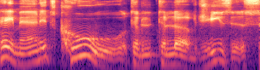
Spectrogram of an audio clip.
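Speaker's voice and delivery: very slow, patronizing, condescending cool-guy pitch. Imitating religion talking down to nineties kids: imitating a condescending pitch to kids. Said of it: "religion was that way in the nineties".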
